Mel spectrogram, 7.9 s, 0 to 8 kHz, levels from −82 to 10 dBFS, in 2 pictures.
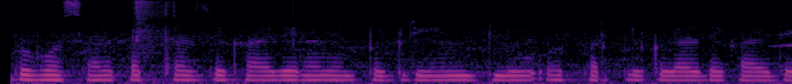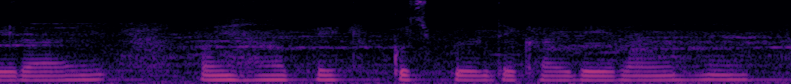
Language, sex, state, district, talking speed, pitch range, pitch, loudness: Hindi, female, Bihar, Purnia, 210 wpm, 155-165 Hz, 160 Hz, -43 LUFS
